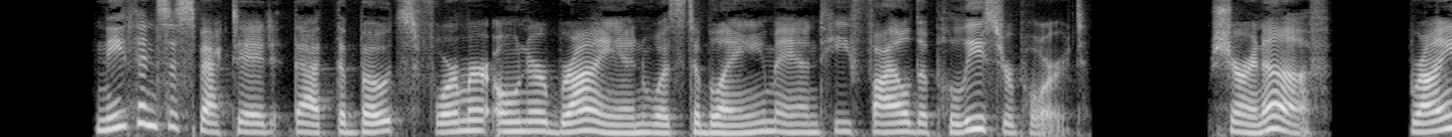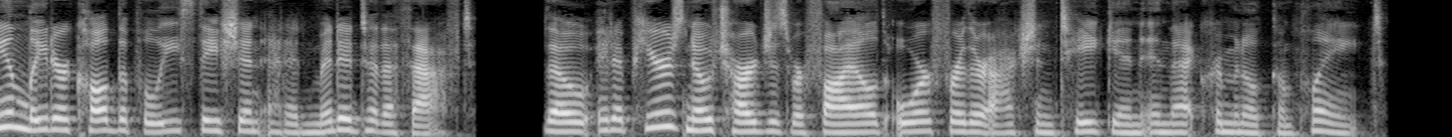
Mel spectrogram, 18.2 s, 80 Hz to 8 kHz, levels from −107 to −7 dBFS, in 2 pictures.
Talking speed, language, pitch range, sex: 150 wpm, English, 180-225 Hz, female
